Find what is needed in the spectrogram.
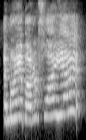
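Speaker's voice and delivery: high, quick pestering question; impatient caterpillar. Acted. Caterpillar pesters his friend about changing, impatient. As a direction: rattle it off high and eager. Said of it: "he says".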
